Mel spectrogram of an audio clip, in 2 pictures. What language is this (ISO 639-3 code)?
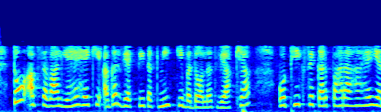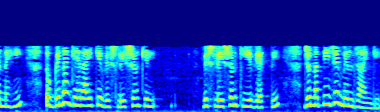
hin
